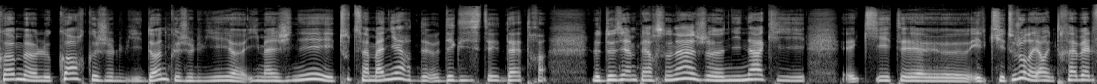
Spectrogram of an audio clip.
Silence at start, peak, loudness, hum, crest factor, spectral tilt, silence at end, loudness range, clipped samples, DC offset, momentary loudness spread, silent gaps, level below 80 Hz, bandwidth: 0 s; -2 dBFS; -16 LUFS; none; 14 dB; -4 dB/octave; 0 s; 1 LU; under 0.1%; under 0.1%; 8 LU; none; -46 dBFS; 17.5 kHz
